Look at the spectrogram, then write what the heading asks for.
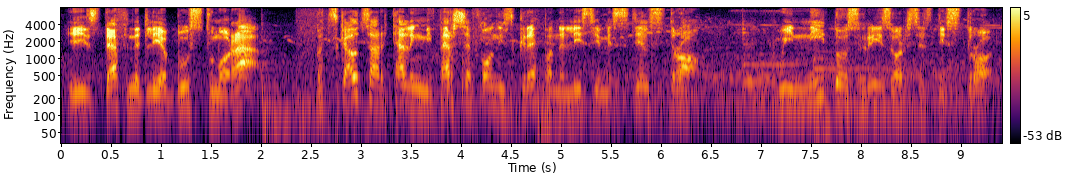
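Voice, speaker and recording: An actor playing a suave, confident rebel leader with a flirtatious manner in a mythic Greek video game. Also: male voice, fairly high pitch, normal speed, music in the background, lightly acted. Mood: assured. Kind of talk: video game cutscene dialogue.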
